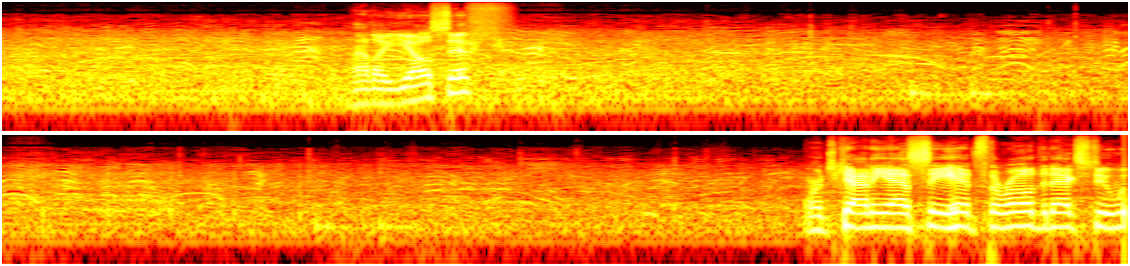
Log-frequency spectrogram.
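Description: A crowd murmurs and chatters in an outdoor stadium.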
